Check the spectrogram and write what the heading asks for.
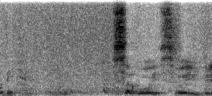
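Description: Indistinct, muffled speech over a steady low hum of room noise.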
